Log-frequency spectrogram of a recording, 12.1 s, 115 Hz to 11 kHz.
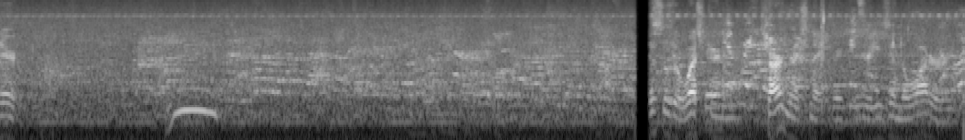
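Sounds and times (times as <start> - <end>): indistinct background chatter: 1.7 - 12.0
short rising tone: 2.1 - 2.8.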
